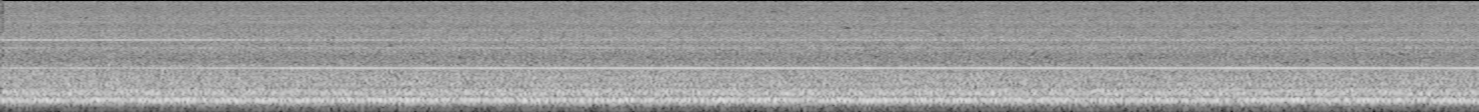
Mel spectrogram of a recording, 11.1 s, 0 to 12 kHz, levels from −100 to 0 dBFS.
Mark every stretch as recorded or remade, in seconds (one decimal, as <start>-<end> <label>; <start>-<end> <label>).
0.0-0.7 recorded; 0.7-1.2 remade; 1.2-3.6 recorded; 3.6-4.2 remade; 4.2-11.1 recorded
